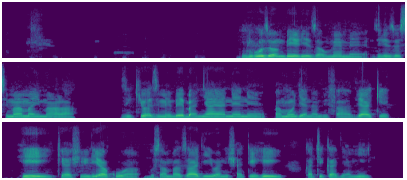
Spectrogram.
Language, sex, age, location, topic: Swahili, male, 18-24, Dar es Salaam, government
